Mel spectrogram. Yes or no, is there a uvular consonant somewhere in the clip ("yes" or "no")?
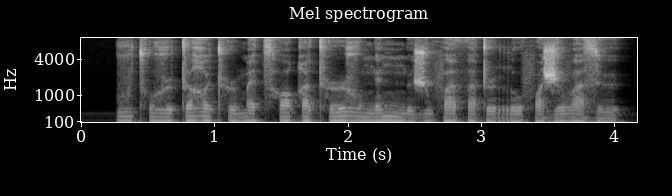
yes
